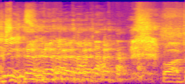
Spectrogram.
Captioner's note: laughing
